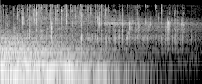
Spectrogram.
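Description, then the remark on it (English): Liquid drips and patters irregularly and softly over a low rumbling wash that fades away partway through, leaving scattered drops in near silence. No one speaks. “To her absolute terror, hanging in the shower was her golden retriever, his blood dripping.”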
